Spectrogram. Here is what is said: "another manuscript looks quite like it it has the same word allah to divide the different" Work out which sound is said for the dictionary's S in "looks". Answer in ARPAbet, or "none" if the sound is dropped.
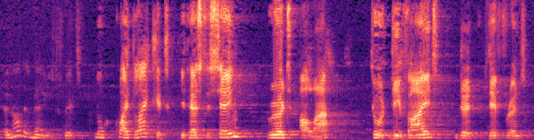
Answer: none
